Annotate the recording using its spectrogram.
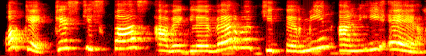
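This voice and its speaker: Patient high-voiced woman teaching French. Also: expressive, bright, forceful tone. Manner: patient, repeats words slowly and checks for understanding. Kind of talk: live online class teaching grammar.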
